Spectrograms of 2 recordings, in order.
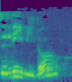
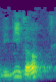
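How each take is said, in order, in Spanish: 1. El acento está en la primera sílaba. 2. El acento está en la segunda sílaba. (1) "No es líbido, y con V, que significaría quedarse pálido" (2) "sino libido, pronunciado de esta manera"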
